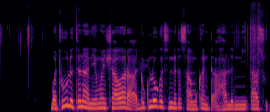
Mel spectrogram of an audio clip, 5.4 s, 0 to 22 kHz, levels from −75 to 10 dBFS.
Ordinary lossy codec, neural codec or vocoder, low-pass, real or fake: none; autoencoder, 48 kHz, 128 numbers a frame, DAC-VAE, trained on Japanese speech; none; fake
